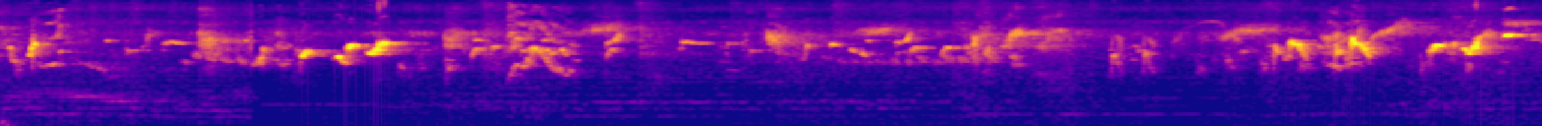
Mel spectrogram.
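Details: Black-crested bulbul singing in an aviary: rich, varied chirpy phrases with slurred whistled notes, delivered in rapid bursts separated by short pauses; faint low steady hum underneath.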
